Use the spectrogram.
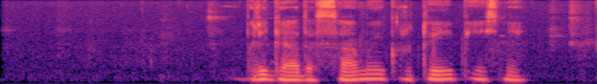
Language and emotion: Russian, neutral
